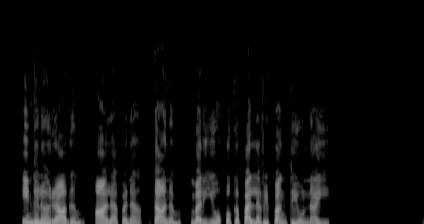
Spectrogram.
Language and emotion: Telugu, neutral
